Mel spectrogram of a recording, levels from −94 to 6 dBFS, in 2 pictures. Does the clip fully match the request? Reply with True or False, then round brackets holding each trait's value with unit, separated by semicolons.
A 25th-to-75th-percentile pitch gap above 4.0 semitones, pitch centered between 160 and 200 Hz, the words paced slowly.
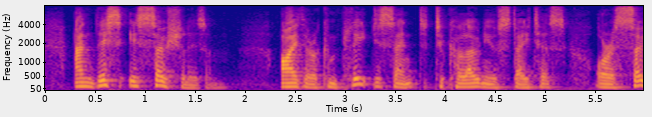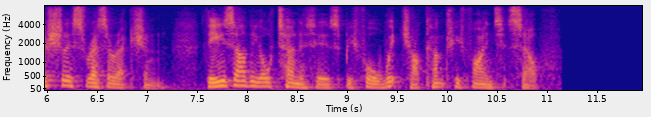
False (5.2 semitones; 120 Hz; 125 wpm)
